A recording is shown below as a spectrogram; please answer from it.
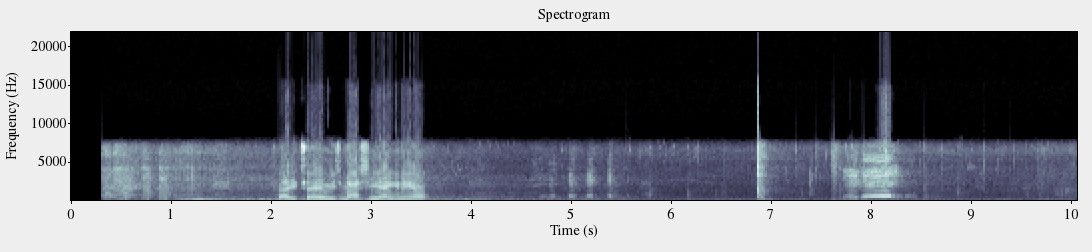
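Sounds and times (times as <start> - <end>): vehicle engine droning: 0.3 - 7.7
rustling: 4.8 - 10.0.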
